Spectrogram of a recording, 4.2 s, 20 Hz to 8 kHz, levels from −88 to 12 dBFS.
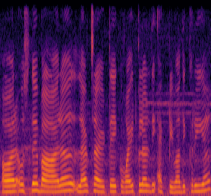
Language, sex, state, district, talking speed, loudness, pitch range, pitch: Punjabi, female, Punjab, Kapurthala, 200 wpm, -17 LUFS, 220-255 Hz, 240 Hz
